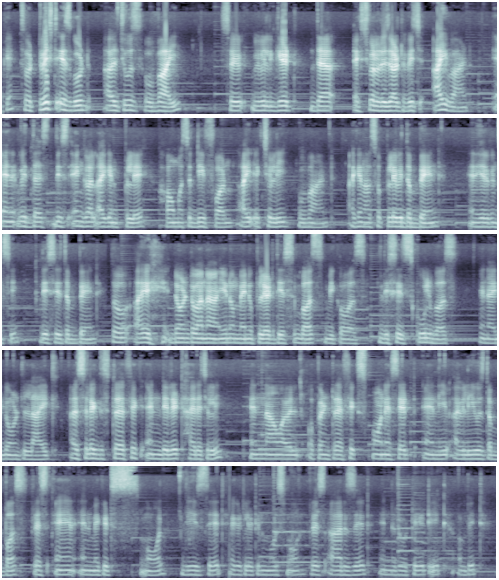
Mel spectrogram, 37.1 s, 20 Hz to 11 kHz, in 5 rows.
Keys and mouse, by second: 2.0 click, 8.0-12.2 drag, 13.8-16.4 drag, 23.1 click, 27.4-30.0 drag, 30.0 n, 30.2 s, 32.3 g, 33.1 s, 33.8 r.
